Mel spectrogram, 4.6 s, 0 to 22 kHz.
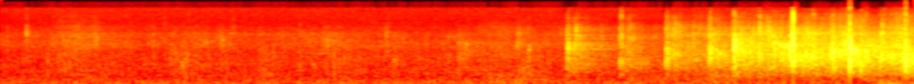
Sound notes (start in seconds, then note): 2.8 applause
